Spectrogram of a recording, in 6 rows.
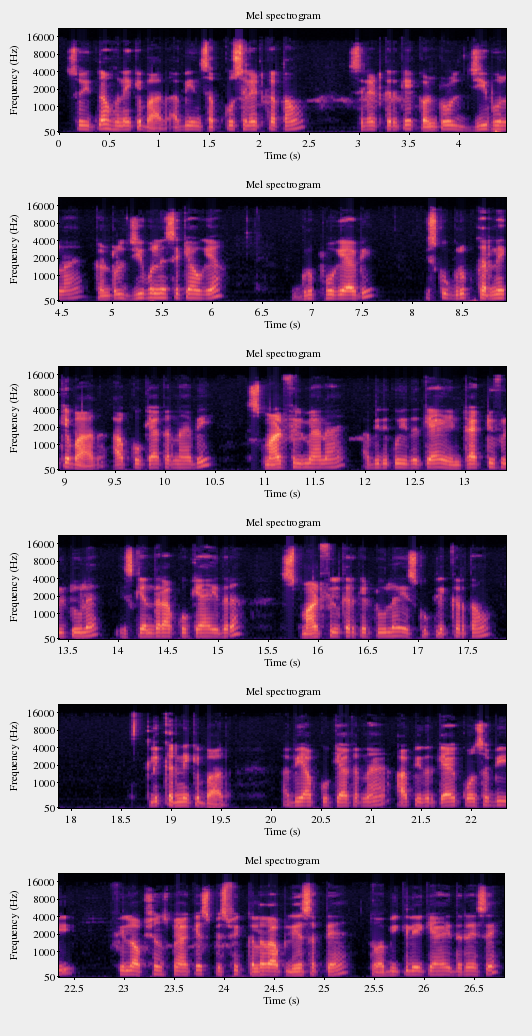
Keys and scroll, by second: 4.2 ctrl+g.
